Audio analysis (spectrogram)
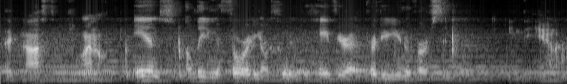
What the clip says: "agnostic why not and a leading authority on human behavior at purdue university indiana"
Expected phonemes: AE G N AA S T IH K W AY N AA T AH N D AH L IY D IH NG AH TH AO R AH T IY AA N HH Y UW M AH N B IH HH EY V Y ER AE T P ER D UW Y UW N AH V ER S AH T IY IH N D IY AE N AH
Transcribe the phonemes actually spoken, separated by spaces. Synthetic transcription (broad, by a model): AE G N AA S T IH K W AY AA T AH N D AH L IY D IH NG AH TH AO R AH T IY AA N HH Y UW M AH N B IH HH EY V Y ER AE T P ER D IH Y UW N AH V ER S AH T IY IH N D IY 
